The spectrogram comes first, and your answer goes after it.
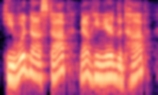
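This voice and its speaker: A man's voice: on the high side, unhurried, a little mellow, dull audio. Man reading children's verse theatrically. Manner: theatrical, storytelling delivery with dramatic emphasis. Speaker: reader. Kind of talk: expressive poetry reading for children.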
